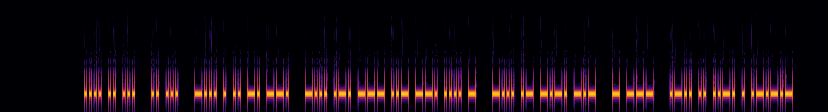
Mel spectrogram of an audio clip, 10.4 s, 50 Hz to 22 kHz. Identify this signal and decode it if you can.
Morse code, heard as a keyed tone, about 40 wpm, 700 Hz. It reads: HIS IS BEING BROUGHT BACK TO LIFE.
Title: Sentences from Top 600 Words 40wpm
